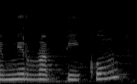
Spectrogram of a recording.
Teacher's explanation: terdapat bacaan idgham bila gunnah, yaitu nun sukun bertemu dengan ra. Mim nun sukun atau nun mati bertemu dengan ra.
